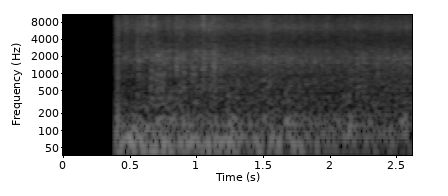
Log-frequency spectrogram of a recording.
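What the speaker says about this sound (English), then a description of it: "It's like 3 to 4 summer rainstorms in Florida, back to back to back." Heavy hurricane rain from Hurricane Irma pours steadily in Florida, a dense continuous roar of downpour beginning abruptly after a brief silence and holding loud throughout, with no voices.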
